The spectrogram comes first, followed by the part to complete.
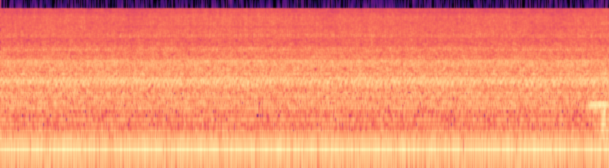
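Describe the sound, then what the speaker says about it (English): A big John Deere tractor engine idles steadily in an Xbox farming game, a continuous, even low rumble with a constant hum and no talk over it. "That's a big ass tractor though."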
